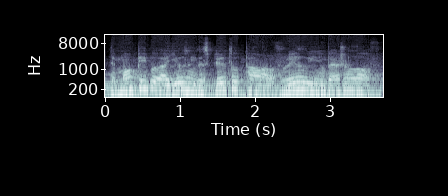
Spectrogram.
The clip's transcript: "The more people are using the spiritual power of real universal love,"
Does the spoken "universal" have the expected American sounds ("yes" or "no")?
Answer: no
